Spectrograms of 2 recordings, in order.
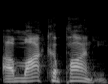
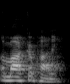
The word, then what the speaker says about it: Ammaccapane: about saying it I said it wrong uh amak capani is that right yeah Danielle amaka Pani Danielle amaka Pani I'm sorry about that but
